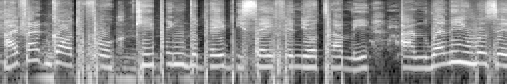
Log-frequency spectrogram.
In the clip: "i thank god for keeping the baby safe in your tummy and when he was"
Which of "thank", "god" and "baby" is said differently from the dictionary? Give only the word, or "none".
none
